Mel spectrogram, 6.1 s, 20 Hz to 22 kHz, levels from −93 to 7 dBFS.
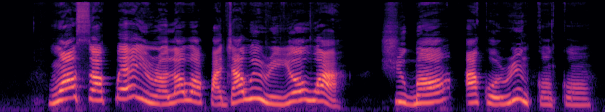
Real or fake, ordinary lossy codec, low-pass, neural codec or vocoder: fake; none; none; vocoder, 48 kHz, 128 mel bands, Vocos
